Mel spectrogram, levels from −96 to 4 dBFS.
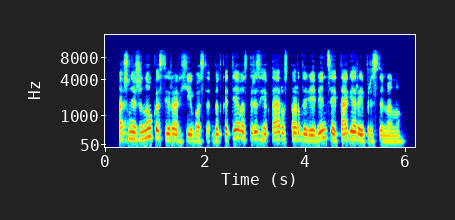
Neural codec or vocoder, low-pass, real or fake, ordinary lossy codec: none; 9.9 kHz; real; Opus, 64 kbps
